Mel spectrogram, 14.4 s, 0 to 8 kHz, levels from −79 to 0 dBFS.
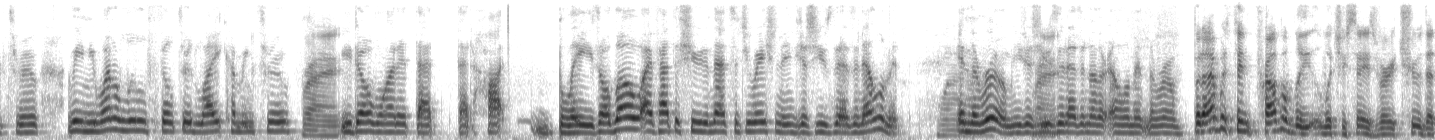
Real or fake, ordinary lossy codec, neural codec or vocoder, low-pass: real; Opus, 24 kbps; none; 7.2 kHz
